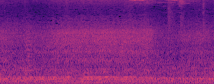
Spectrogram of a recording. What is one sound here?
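A bus passes close by.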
